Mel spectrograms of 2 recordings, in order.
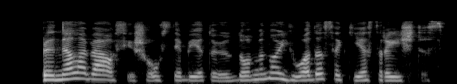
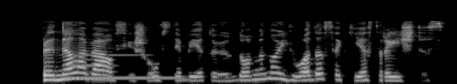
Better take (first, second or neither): first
